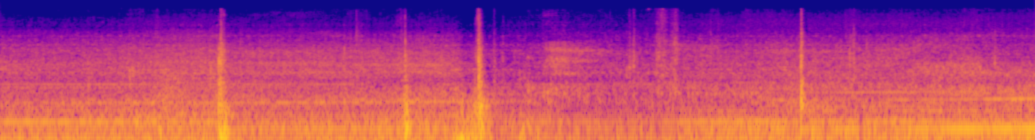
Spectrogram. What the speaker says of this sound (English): Excuse the motorbike going by.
